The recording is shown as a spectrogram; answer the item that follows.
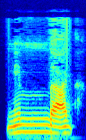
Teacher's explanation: the meme sound is hidden because I'm closing my lips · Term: iqlab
